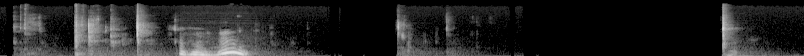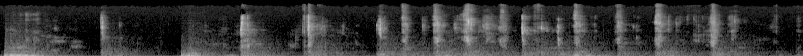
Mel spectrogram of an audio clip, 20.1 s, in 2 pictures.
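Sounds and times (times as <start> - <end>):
chewing crunchy leafy greens: 13.8 - 20.0.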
